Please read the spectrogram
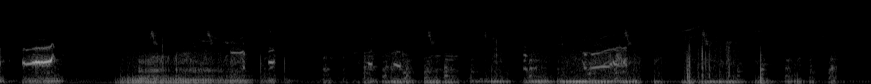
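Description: Chicken giving short, scattered clucks and rising chirps, over a low steady hum.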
